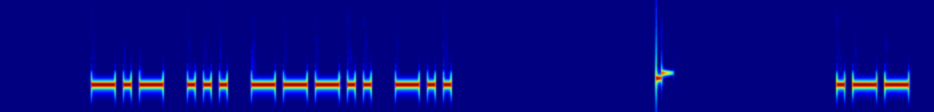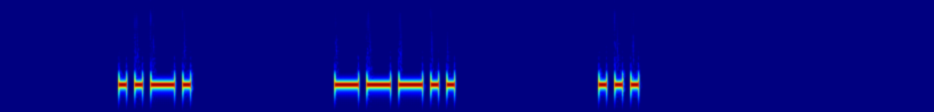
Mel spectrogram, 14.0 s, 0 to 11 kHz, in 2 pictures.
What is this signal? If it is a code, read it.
Morse code, heard as a keyed tone, about 20 wpm, spaced as for 10 wpm, 700 Hz. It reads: KS8D WF8S
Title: USA Call Signs - 4 Characters - 6x Character Spacing - 20wpm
